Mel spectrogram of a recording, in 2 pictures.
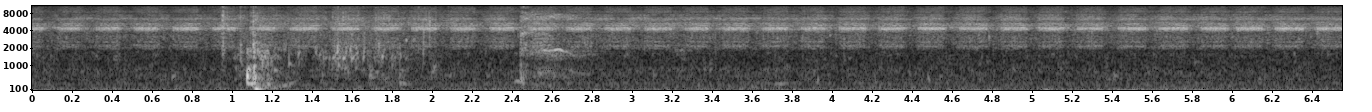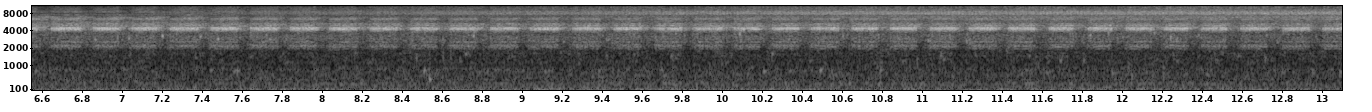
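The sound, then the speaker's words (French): A cicada sings in a steady, high, pulsing drone that fills the whole scene, with a few brief knocks or splashes near the start and no voices. “Une cigale qui chante.”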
